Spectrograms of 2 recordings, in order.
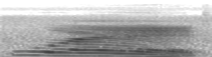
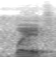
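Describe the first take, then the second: First: Surprised drawn-out wait. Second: Said in the usual way. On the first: Real, not acted. Player suddenly noticing a clue, drawn out. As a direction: stop yourself mid-thought, surprised.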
